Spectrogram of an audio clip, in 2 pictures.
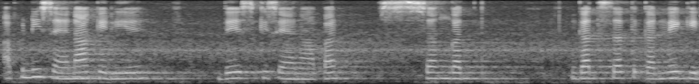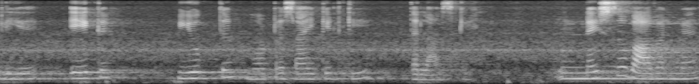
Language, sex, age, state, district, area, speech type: Hindi, female, 45-60, Madhya Pradesh, Hoshangabad, rural, spontaneous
